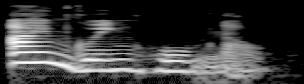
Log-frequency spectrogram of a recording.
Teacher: the statement starts off in a high tone and it goes down the tone the pitch goes down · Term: falling intonation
